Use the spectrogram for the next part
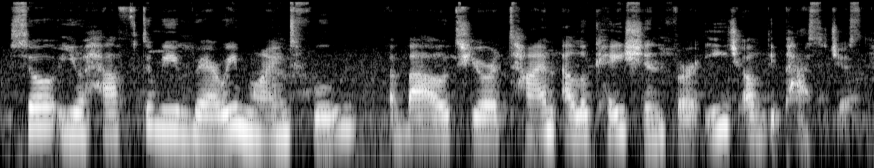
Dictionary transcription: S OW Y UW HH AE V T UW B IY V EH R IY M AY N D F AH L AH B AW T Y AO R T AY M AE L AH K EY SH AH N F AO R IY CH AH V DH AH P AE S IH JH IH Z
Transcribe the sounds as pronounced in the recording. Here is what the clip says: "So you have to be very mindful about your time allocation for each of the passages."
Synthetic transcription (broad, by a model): S OW Y UW HH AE F T UW B IY V EH R IY M AY N D F AH L AH B AW T Y AO R T AY M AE L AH K EY SH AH N F AO R IY CH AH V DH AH P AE S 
